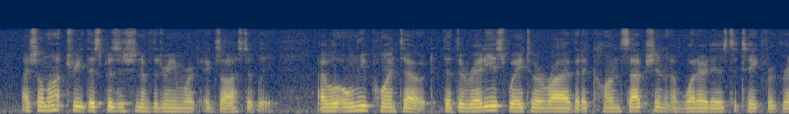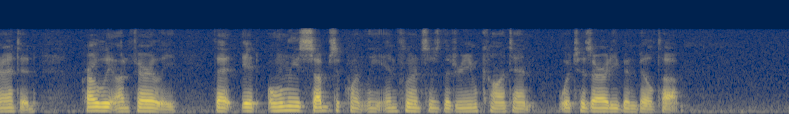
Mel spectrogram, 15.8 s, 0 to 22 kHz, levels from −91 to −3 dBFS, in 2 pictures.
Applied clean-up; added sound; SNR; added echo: none; none; none; none.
